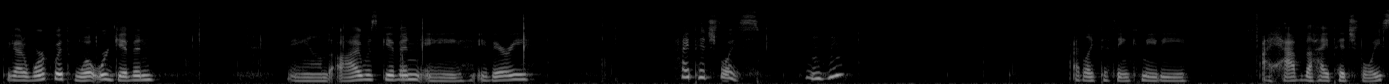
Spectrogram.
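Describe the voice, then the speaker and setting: A woman's voice: on the low side, animated, slow, long pauses, warm tone. A middle-aged woman chatting casually at her dining room table while crafting, rambling and poking fun at herself. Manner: rambling, self-deprecating, chatty. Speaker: crafting channel host.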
